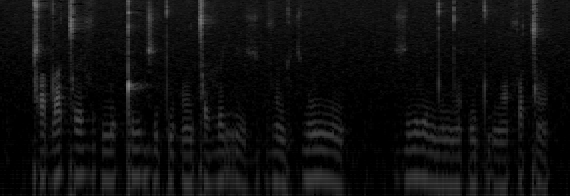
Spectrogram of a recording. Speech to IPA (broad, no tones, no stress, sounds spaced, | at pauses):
ǁ ɵ dˤ i ǀ ɵ z | m ɯ ǃ i d͡ʒ i tʲ õ ʔ õ ǀ ə v ɵ rʲ ɯ ʒ | z õ ɡ ɯ t͡ʃ ð ĩ nː ĩ | ʒ i l i n d ĩ n d õ ʔ ɯ tʲ ɵ ŋ ɡ õ sˤ ɵ ǀ õ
